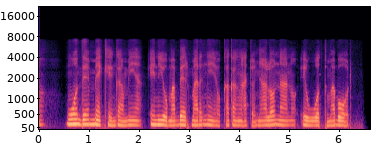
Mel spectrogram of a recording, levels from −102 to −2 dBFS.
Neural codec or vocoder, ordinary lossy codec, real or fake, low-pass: codec, 16 kHz, about 1 kbps, DyCAST, with the encoder's durations; none; fake; 7.2 kHz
